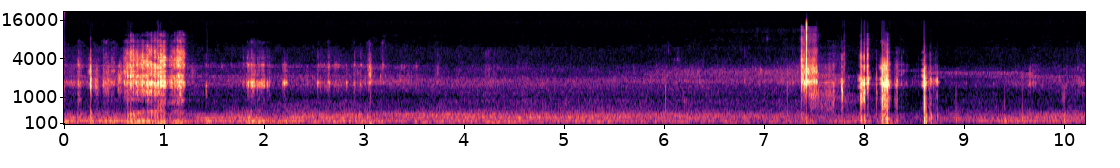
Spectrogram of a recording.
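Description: Handling noise from an underwater GoPro being hauled up on its line: a steady muffled rumble, a short rushing burst about a second in, and a quick run of sharp knocks from the camera housing about seven to eight and a half seconds in.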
